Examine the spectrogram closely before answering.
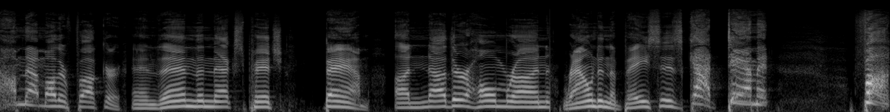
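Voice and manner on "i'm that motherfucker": acted-out, chest-thumping boast, kept mild, screaming. Retelling a player screaming at everybody after a home run: imitating a player screaming. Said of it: "just screaming at everybody".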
